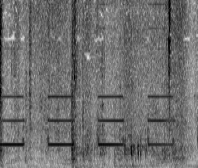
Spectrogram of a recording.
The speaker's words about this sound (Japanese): さあ、エンジンかかりましたね。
